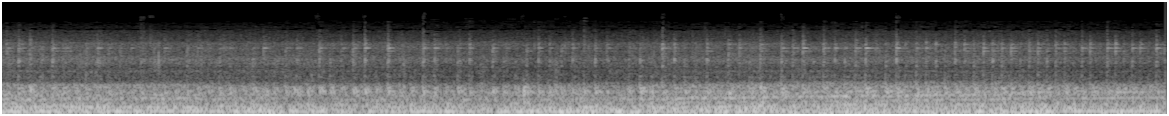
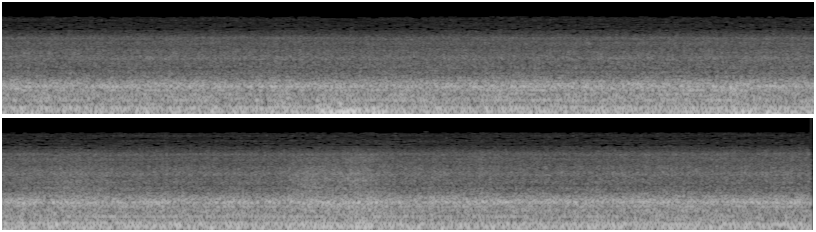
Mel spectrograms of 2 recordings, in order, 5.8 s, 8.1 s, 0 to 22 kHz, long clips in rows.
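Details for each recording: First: 2001 Ford Ranger at walking speed: steady clattering, clicking rattle from under the truck, from the worn front driveshaft CV joint with missing boot; also driver-side vibration at 50-60 mph, ongoing over a month; CV joint later rebuilt. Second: 2001 Ford Ranger 4x4 driving after front driveshaft CV joint replacement; steady road and engine drone, and the rattle heard at slow speeds, with vibration at 50–60 mph, is gone: normal driveline, no rattle.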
